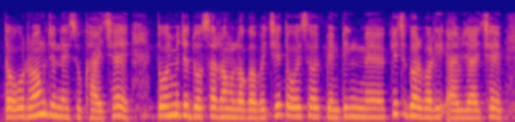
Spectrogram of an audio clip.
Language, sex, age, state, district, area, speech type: Maithili, female, 30-45, Bihar, Sitamarhi, urban, spontaneous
